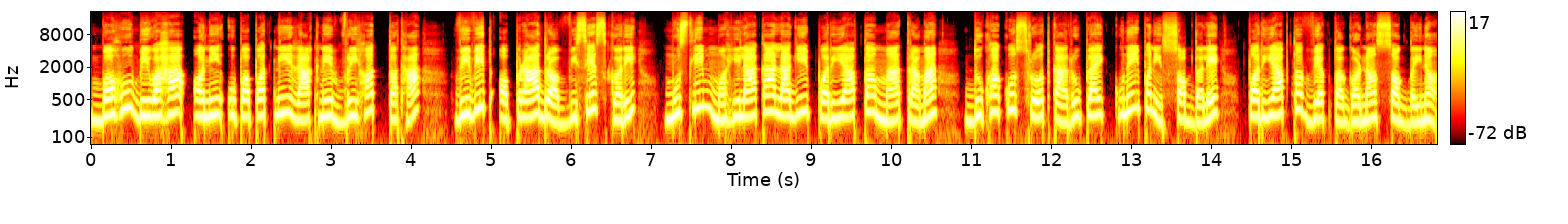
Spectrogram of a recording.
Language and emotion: Nepali, neutral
